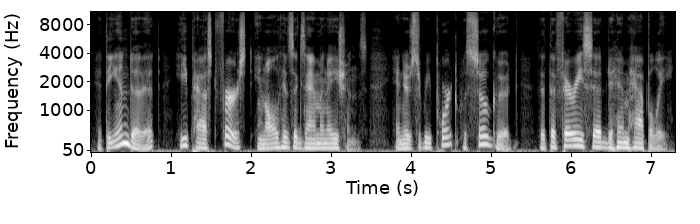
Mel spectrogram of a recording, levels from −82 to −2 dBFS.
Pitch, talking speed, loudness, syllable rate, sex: 120 Hz, 205 wpm, -16 LUFS, 5.3 syllables/s, male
